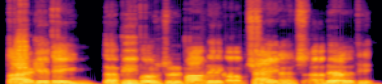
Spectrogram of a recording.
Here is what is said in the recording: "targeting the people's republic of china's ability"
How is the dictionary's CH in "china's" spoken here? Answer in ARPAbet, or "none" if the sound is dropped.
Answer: CH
